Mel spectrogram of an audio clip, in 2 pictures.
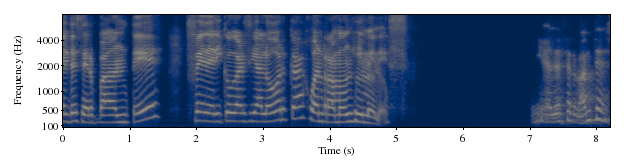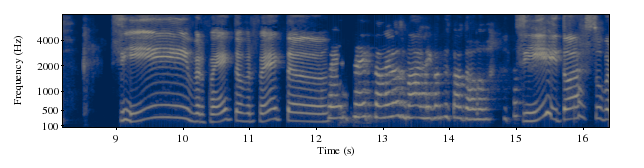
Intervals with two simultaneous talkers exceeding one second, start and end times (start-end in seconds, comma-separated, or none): none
